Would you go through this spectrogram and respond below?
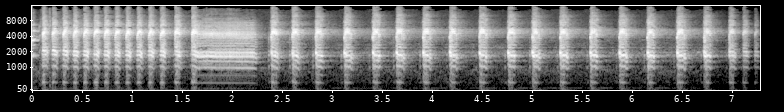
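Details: African wild dog in the African bushveld: a rapid run of short, harmonic, chirping notes, about three each second, briefly broken by one longer drawn-out note before the quick twittering resumes.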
